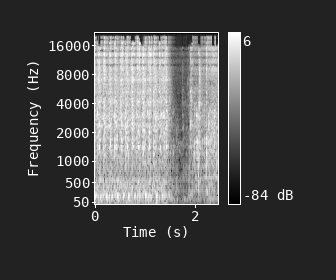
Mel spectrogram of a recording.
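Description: A sewing machine runs a short basting stitch on a handbag seam, giving a rapid, even mechanical whir that stops briefly near the end and then resumes more quietly.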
